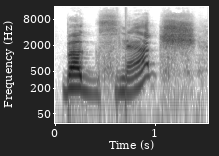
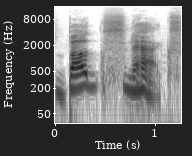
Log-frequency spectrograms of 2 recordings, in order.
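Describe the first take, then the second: First: The name ends with a ch sound. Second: The name ends with a ks sound. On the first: The speaker calls it wrong. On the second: The speaker calls it right. "it's bug snacks, like snacks that are made out of bugs"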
